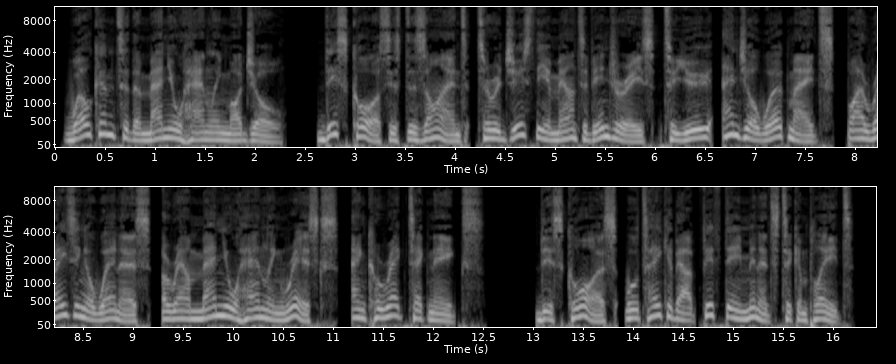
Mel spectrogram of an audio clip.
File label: corporate sample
